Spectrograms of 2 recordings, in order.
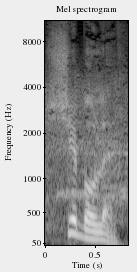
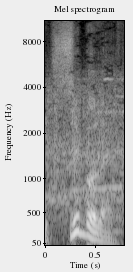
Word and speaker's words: Shibboleth: they would tell him to say Shibboleth. If he was from Ephraim, he would say Sibboleth, because people from Ephraim cannot pronounce the word correctly.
